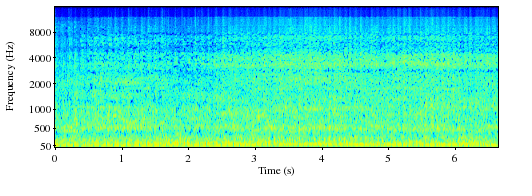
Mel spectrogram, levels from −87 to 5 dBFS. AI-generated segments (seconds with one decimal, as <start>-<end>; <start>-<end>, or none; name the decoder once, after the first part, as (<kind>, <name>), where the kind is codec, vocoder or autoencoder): 2.4-6.7 (autoencoder, DAC-VAE)

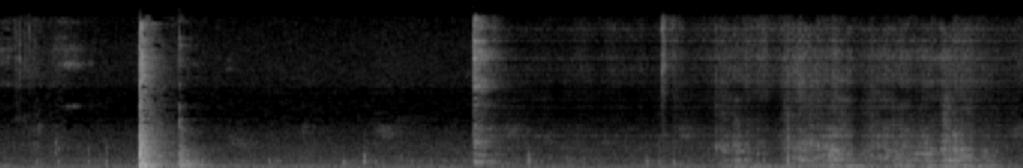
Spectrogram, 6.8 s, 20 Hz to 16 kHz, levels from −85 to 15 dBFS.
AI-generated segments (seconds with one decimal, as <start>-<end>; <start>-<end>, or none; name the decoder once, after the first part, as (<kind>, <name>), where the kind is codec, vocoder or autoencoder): 3.2-6.8 (autoencoder, DAC-VAE)

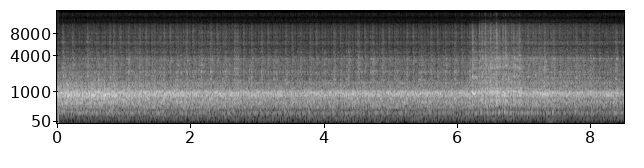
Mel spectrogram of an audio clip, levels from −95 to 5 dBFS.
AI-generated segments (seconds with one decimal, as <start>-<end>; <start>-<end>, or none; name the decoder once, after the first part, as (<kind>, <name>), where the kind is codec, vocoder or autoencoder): none

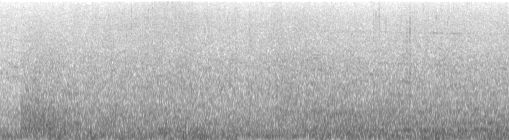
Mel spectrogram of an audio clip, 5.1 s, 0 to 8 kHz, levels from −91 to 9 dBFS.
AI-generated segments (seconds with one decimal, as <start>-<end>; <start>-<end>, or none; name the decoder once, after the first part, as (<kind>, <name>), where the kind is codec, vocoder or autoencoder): 0.0-0.8 (autoencoder, DAC-VAE)

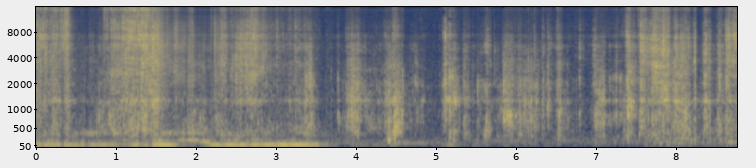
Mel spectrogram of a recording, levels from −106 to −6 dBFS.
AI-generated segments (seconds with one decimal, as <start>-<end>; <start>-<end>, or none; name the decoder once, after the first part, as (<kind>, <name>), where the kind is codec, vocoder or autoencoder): 1.5-2.3 (autoencoder, DAC-VAE)

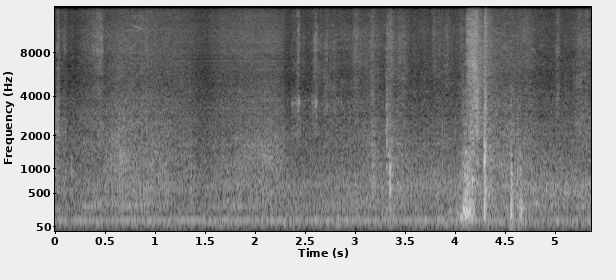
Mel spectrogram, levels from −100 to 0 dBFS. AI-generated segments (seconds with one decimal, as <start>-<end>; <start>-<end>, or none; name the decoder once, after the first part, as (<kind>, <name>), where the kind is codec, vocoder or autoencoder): 1.2-2.3 (autoencoder, DAC-VAE)

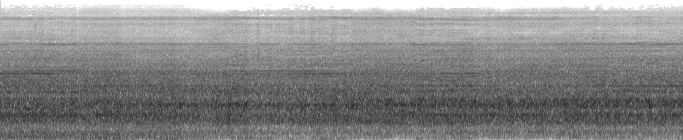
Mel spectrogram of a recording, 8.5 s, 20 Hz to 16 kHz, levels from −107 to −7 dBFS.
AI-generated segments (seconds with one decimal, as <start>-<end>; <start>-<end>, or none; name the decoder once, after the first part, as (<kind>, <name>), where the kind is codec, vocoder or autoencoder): 1.0-2.9 (autoencoder, DAC-VAE); 4.4-5.2; 6.0-7.3

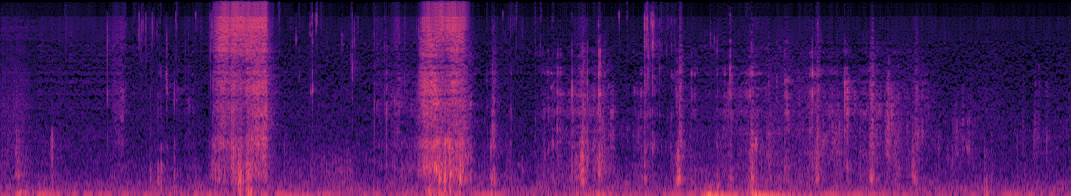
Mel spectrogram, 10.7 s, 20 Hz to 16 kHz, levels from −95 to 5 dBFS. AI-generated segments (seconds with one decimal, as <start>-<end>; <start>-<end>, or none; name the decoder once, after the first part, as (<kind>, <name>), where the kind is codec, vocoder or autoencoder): 0.0-1.2 (autoencoder, DAC-VAE)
